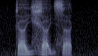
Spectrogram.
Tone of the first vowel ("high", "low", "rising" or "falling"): rising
